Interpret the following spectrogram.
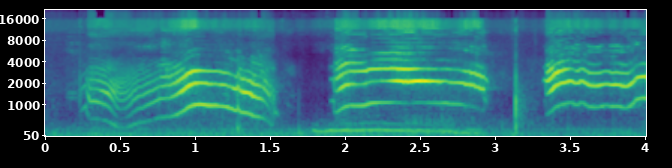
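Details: Cane Corso crying during a labour: three loud, tonal whining cries in quick succession, the first dipping then rising, the next two long and arched, each with a stack of bright overtones, in a quiet room.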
